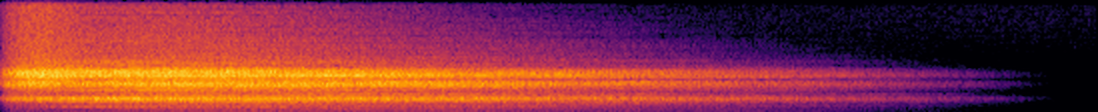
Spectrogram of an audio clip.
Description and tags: Ghost Scream
creepy, ghost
